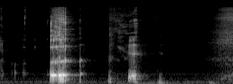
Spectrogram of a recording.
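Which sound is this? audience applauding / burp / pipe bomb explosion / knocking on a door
burp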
